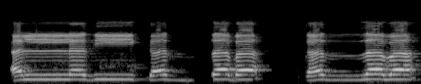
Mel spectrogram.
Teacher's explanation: ذال اگرچہ نرم حرف ہے لیکن جب اس پر تشدید آ جائے تو تشدید کا معنی سختی ہے، تو اس میں ذرا سا سختی اور جماؤ وہاں پیدا کرے.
